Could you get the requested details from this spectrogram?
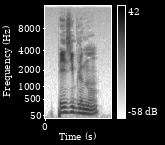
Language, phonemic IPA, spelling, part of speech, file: French, /pe.zi.blə.mɑ̃/, paisiblement, adverb, Fr-paisiblement.ogg
- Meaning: peacefully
